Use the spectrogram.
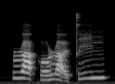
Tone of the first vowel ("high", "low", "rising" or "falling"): falling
